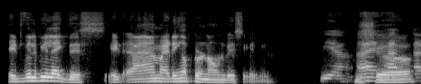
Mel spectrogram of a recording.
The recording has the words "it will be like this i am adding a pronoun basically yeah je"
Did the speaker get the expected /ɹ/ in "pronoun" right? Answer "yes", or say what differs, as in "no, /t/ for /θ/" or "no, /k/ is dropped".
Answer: yes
